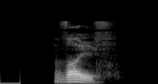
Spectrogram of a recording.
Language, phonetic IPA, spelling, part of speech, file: German, [vɔlf], Wolff, proper noun, De-Wolff.ogg
- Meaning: a surname transferred from the given name or nickname, a spelling variant of Wolf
